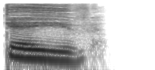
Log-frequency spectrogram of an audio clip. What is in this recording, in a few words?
"gave", us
